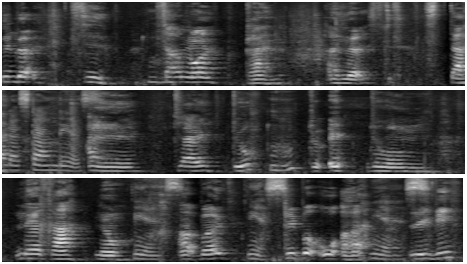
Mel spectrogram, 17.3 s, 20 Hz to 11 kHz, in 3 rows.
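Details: Young man with mild cerebral palsy attributed to prolonged labour over 20 hours (did not cry at birth), hands affected, schooled where he could learn speech; dysarthria (cerebral palsy).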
